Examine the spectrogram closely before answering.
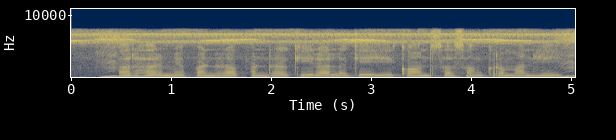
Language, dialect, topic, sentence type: Chhattisgarhi, Northern/Bhandar, agriculture, question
